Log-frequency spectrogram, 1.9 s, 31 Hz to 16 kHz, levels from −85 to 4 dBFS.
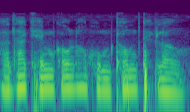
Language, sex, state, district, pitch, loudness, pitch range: Karbi, male, Assam, Karbi Anglong, 110 Hz, -20 LUFS, 105-115 Hz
